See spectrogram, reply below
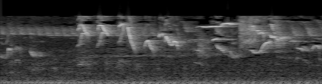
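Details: White-rumped shama, a bird offered for sale, singing a rushed, scratchy phrase of squeaky notes and thin high whistles, preceded by a few soft low chirps.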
